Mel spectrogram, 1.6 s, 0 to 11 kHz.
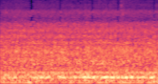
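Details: Wanptek EPS3210 32 V 10 A power supply switched off after load testing, with the dummy load still cooling down: a steady, quiet, even whoosh with a faint low hum and no rattle; this is the dummy load's cooling fan running normally.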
